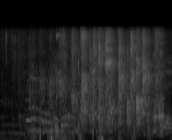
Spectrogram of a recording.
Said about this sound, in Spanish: Aplausos.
